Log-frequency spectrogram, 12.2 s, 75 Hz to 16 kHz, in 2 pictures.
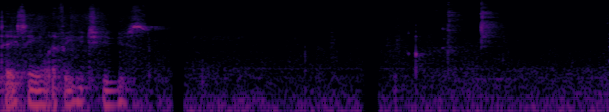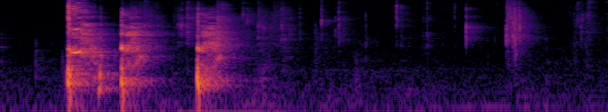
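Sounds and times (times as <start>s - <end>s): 
speech: 0.2s - 1.6s
person coughing: 6.8s - 8.6s.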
